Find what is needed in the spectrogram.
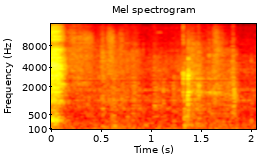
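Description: Faint handling noise from a carded toy package: a short rustle of card and plastic at the start, then a soft brief scrape about a second and a half in.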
